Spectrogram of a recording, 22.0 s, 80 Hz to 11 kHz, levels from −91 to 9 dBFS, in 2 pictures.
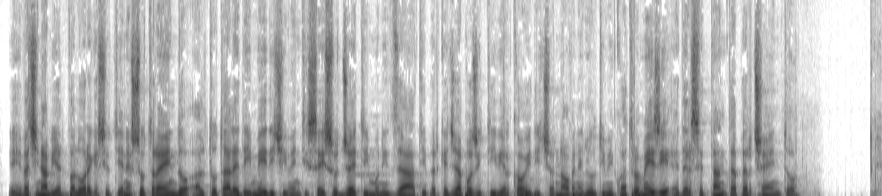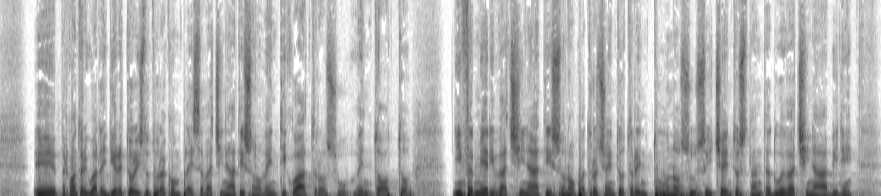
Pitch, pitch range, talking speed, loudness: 110 Hz, 100-120 Hz, 135 wpm, -19 LUFS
